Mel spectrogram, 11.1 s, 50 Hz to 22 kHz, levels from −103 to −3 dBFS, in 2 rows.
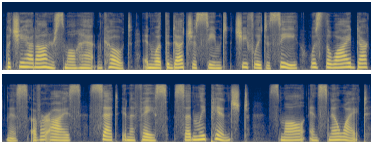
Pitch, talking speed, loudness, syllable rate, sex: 190 Hz, 185 wpm, -19 LUFS, 4.2 syllables/s, female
